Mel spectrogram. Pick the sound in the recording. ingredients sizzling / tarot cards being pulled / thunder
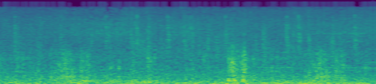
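thunder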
